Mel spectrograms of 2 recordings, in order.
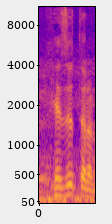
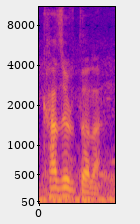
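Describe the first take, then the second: First: The first vowel is an 'e' sound. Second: The first vowel is an 'a' sound. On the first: This is the standard written form. The speaker calls it wrong. "খেজুরতলা না" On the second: This is the form locals actually use. The speaker calls it right. "খাজুর তলাই ব্যবহার করে"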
